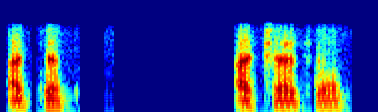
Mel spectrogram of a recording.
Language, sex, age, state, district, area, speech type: Urdu, male, 45-60, Uttar Pradesh, Rampur, urban, conversation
